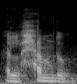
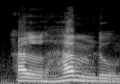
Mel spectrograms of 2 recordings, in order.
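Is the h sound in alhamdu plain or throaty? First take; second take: throaty; plain. First: The h is tight, from the middle of the throat. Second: The h is a plain, light breath sound. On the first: The word means praise. The speaker calls it right. "harus dengan ha yang keluar dari tengah tenggorokan" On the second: The word means calamity or death. The speaker calls it wrong. "Dengan ha besar. Tidak boleh"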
